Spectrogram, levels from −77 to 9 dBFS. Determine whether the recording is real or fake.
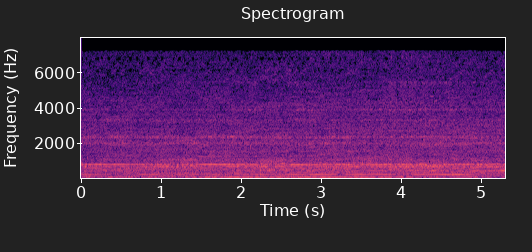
fake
